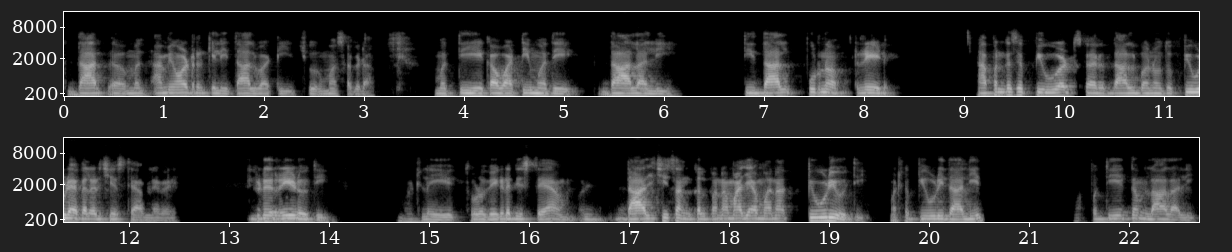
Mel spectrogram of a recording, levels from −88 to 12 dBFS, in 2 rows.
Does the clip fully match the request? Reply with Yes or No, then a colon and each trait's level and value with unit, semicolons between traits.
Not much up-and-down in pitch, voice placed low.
Yes: narrow, 2.2 semitones; low, 110 Hz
